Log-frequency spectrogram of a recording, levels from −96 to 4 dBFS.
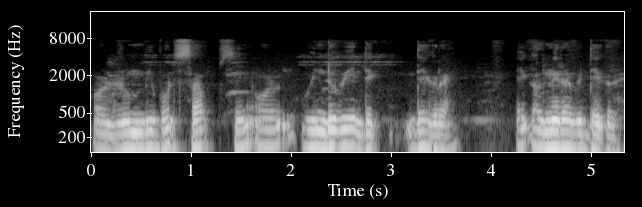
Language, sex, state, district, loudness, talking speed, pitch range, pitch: Hindi, male, Arunachal Pradesh, Longding, -17 LUFS, 190 wpm, 120-135 Hz, 125 Hz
